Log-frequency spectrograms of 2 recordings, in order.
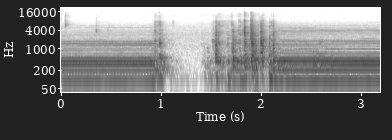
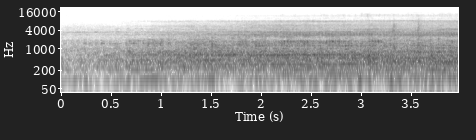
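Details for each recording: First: Old Airfix Class 31 model diesel loco at full power before repair: a harsh buzzing drone that drops out and returns rough. The armature moves back and forth against the worm gear (end float); fixed by snugging up the gear. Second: Airfix Class 31 model loco on the layout after the worm gear was tweaked to restrict armature end float: a soft, even motor hum with light rail clicks. Running well, much quieter than before.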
